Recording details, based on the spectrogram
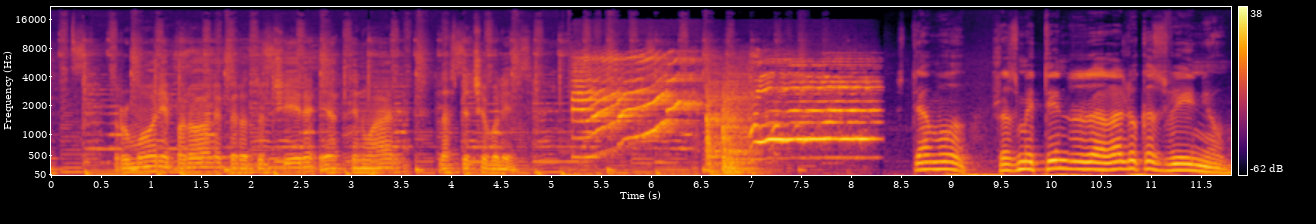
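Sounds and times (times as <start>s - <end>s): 
speech: 0.7s - 4.9s, 8.6s - 11.7s
flamingo honking calls: 5.1s - 8.4s.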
